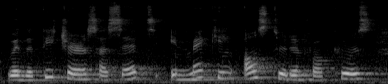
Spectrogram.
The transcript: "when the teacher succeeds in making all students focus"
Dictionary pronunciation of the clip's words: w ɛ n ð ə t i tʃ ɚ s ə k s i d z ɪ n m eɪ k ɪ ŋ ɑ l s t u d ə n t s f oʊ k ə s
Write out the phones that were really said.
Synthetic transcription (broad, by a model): w ɛ n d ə t i tʃ ɚ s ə s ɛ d ɪ n m eɪ k ɪ ŋ ɑ l s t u d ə n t f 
